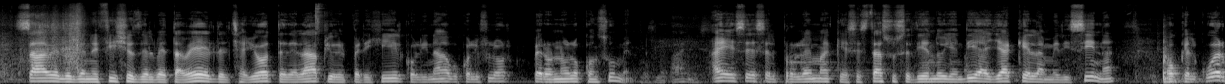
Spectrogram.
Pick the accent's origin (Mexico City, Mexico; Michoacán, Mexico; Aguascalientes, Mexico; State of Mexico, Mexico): Michoacán, Mexico; Sahuayo; Bueno, yo soy originario de México, exactamente Michoacán.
